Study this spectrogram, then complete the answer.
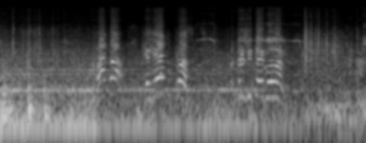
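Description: A man shouts loudly over a rumbling engine.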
